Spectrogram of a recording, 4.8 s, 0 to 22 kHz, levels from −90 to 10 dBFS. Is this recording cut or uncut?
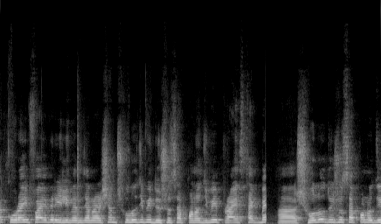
uncut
